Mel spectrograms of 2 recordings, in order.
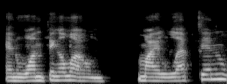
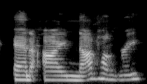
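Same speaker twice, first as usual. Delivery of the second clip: ordinary delivery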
